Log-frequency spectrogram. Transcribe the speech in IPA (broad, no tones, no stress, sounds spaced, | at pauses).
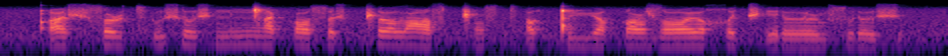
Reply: qʼ ɵː ʃ sˤ ɵ ɭ t͡sʼ u ʃ ɾ o ʃ n ɪ ŋ͡ǁ a k o sˤ u ʃ ǁ ɵː lˠ ʕ ɪ sˤ ɡ͡ǁ o sˤ t͡sʼ ɔ ǃ yː qʷ a ɭ zˤ ɵː χ y t͡ʃʼ ɪ ɾ ɵː ɭ sʷ ɪ ɾ ɵ ʃ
